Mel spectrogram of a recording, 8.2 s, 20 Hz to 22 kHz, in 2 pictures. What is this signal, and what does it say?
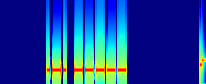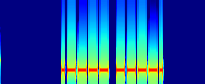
Morse code, heard as a keyed tone, about 23 wpm, 690 Hz. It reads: R0 19
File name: practice / 22wpm / Two Letter-Number Combinations - 22wpm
